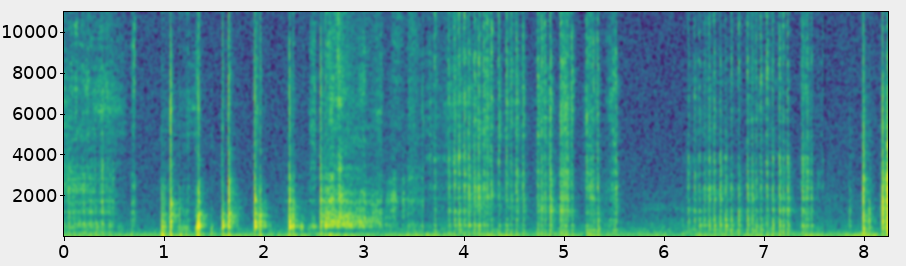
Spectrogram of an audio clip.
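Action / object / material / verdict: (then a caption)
scrape / cardboard box / cardboard / none. Long nails rub and scratch the inner surface and walls of an empty, open heart-shaped cardboard box base with a white interior. Dry, papery scratching and scraping comes in bursts, broken by sharp clicks, some with a brief ringing tone.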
